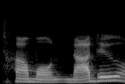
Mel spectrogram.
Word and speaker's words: Tamil Nadu: Blueskin Gods takes place in the state of Tamil Nadu. Am I pronouncing that correctly? – Mm-hmm.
